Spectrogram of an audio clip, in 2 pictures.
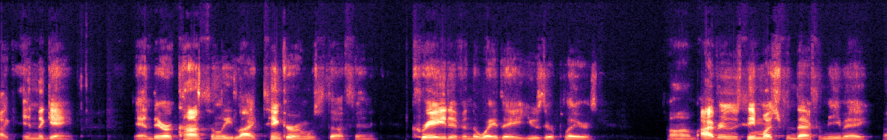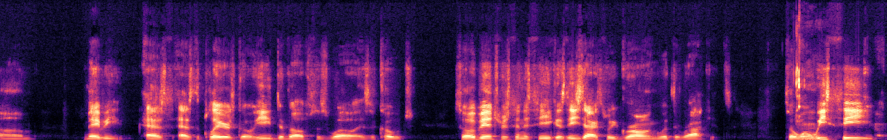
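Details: Adult male speaker; normal speech.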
